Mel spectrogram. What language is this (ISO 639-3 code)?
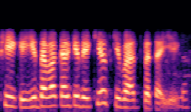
urd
